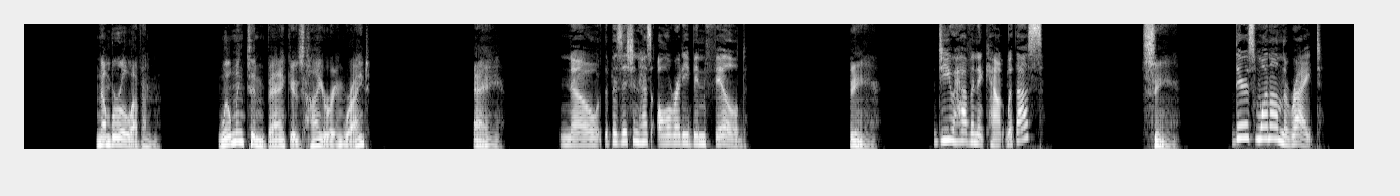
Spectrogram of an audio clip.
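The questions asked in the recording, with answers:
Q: Wilmington Bank is hiring, right?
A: A: No, the position has already been filled.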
